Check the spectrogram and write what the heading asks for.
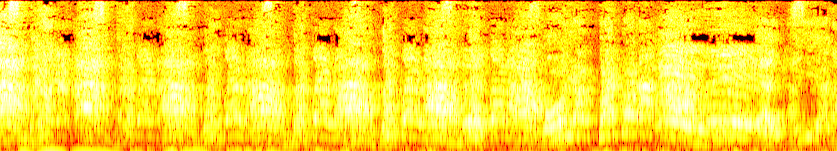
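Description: A man praying aloud in Yoruba, loud and impassioned, without a pause.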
